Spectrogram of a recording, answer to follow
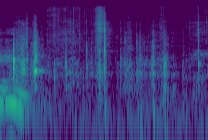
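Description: Cardboard-backed plastic blister pack of a small toy engine being handled and pulled open: scattered sharp clicks and crackles with light rustling, the loudest about a second in.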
